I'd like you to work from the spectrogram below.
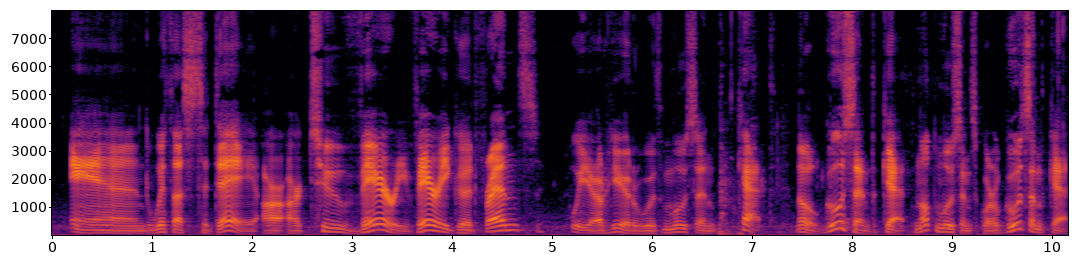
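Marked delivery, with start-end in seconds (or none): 5.2-10.2 fake Russian accent, quick and sing-song. A host introducing two guests makes a joke correction in a bad russian accent. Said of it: "Why are you doing a bad Russian accent?".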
